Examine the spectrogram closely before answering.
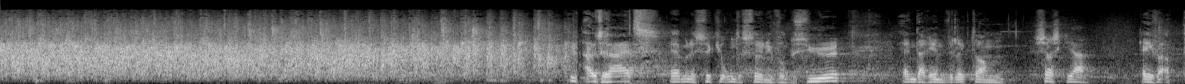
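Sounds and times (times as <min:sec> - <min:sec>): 
audience applause: 0:00.0 - 0:05.8
speech: 0:05.7 - 0:11.8.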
